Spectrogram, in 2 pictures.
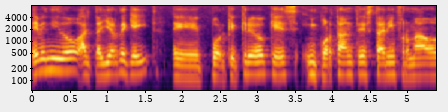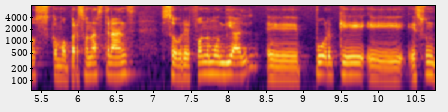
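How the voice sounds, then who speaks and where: A man speaks at a fairly slow pace with a dark, mellow tone over a quiet background. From Peru, Lima; Peru. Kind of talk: testimony. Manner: halting, many fillers. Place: empty room. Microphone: lapel.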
